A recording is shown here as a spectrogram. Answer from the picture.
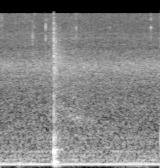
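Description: Steady low hum in the room's background, with one short click about two-thirds of a second in.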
